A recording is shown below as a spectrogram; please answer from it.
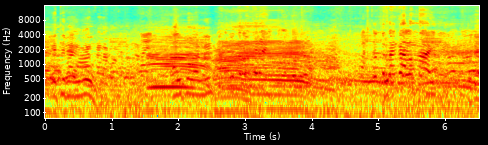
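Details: Sahiwal bull calves for sale at a market in Faridpur, Bangladesh, 23 June 2025, low mooing in two back-to-back calls of about a second each, set against busy crowd talk and bargaining voices.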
